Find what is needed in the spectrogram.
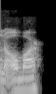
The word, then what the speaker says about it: Ilhan Omar: And it's interesting, of course, you see, Ilhan Omar. Am I saying that right? – Ilhan Omar.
